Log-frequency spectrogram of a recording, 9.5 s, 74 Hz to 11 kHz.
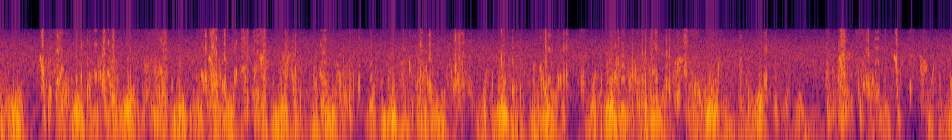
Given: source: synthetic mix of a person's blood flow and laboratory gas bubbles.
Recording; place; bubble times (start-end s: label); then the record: Doppler ultrasound of blood flow; precordium
0.00-0.09 s: bubbles
0.36-0.71 s: bubbles
0.80-1.24 s: bubbles
1.28-1.70 s: bubbles
1.90-2.70 s: bubbles
2.80-3.63 s: bubbles
3.67-3.75 s: bubbles
3.98-4.39 s: bubbles
4.46-4.76 s: bubbles
4.97-5.05 s: bubbles
5.09-5.25 s: bubbles
5.34-5.54 s: bubbles
5.56-5.71 s: bubbles
5.77-5.89 s: bubbles
6.10-6.60 s: bubbles
6.64-7.00 s: bubbles
7.08-7.22 s: bubbles
7.37-7.48 s: bubbles
7.56-7.69 s: bubbles
7.72-7.81 s: bubbles
8.24-8.86 s: bubbles
8.92-9.04 s: bubbles
9.07-9.14 s: bubbles
9.19-9.29 s: bubbles
9.48-9.53 s: bubbles
From the record:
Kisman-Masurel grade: 243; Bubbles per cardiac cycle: several, 3 to 8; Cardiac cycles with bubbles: 100%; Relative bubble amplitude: loud (0.450 to 0.775); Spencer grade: 3 (all of the cardiac periods contain showers or single bubble signals, but not dominating or overriding the cardiac motion signals); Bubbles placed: anywhere in the cardiac cycle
